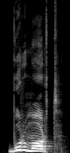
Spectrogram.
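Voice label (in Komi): "бур морт", Komi, female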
